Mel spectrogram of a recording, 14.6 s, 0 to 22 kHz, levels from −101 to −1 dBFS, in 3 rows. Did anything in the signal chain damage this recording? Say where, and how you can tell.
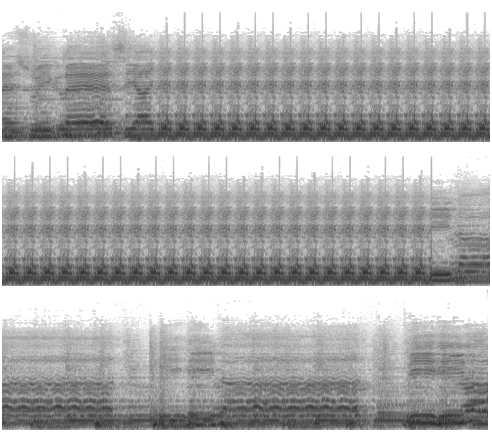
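Yes. From 1.66 s to 9.18 s the audio turns into a broken-record loop: one fragment 176.6 ms long repeats exactly, back to back, 43 times, and the material that should have filled those seven and a half seconds is gone. The fault sits in a buffer in the player, encoder or stream path, which likely stalled and kept re-sending the last block it held, so identical segments cycle at a steady rate near 5.7 per second.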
